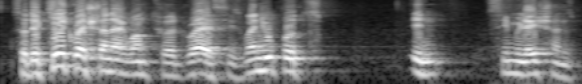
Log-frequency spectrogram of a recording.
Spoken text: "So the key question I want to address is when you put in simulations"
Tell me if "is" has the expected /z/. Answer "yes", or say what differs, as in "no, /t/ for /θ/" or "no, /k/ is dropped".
yes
